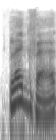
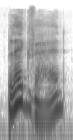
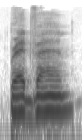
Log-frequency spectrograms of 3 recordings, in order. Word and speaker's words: Blegvad: correctly pronounced in English bvad rhymes with egg bad give it a try bvad bvad good it's simple when you know how isn't it nevertheless Peter bvad continues to hear it mispronounced Bread Van bath plug bed bug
